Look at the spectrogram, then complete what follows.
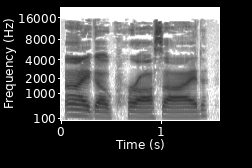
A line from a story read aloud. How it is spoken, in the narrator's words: Yubai sighs heavily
